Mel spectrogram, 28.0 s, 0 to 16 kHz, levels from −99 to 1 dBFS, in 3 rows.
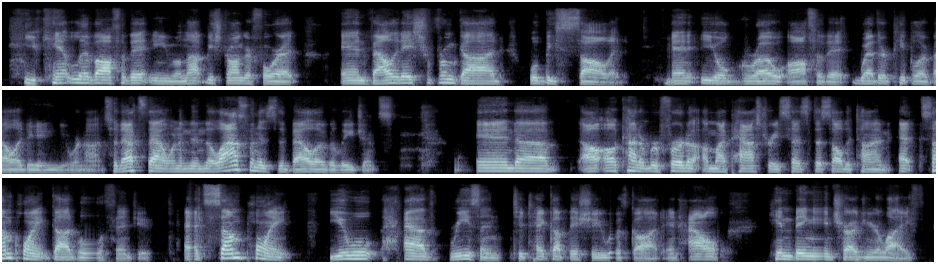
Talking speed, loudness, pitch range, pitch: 200 wpm, -24 LUFS, 110-135 Hz, 120 Hz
